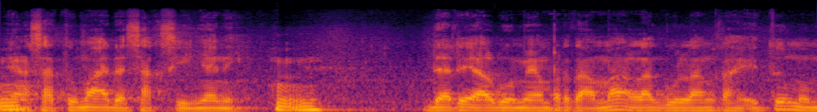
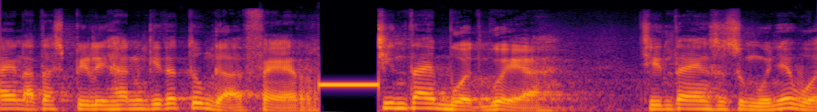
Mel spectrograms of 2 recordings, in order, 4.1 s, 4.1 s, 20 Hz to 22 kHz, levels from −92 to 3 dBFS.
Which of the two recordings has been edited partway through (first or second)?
second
